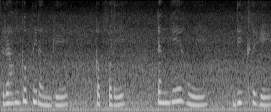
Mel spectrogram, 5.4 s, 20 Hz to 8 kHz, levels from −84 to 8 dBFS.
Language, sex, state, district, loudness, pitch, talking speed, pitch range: Punjabi, female, Punjab, Kapurthala, -18 LUFS, 255 Hz, 75 wpm, 215-280 Hz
